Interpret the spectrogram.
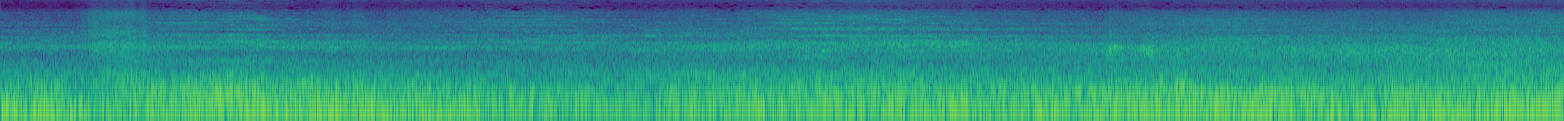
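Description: Double-stack freight train's container well cars rolling past at close range: a steady rumble of steel wheels on rail.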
